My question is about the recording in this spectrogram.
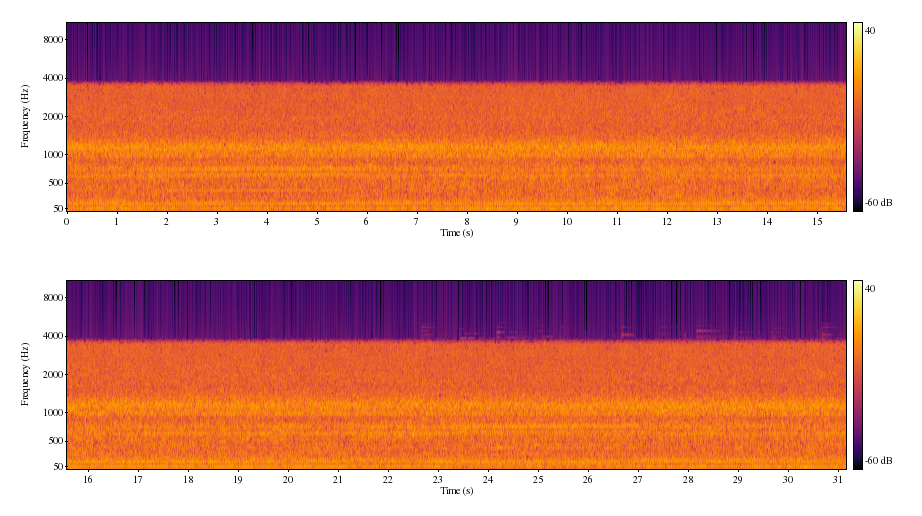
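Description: DR walk-behind field and brush mower's engine running steadily at working speed, heard close up from the machine itself.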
